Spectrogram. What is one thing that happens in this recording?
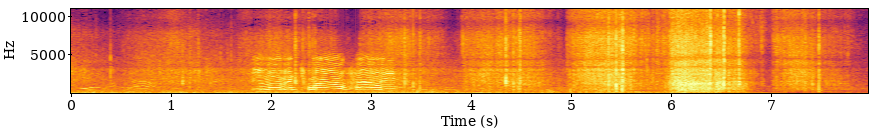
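Skis scrape and hiss across hard snow.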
